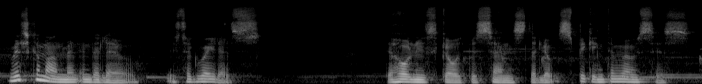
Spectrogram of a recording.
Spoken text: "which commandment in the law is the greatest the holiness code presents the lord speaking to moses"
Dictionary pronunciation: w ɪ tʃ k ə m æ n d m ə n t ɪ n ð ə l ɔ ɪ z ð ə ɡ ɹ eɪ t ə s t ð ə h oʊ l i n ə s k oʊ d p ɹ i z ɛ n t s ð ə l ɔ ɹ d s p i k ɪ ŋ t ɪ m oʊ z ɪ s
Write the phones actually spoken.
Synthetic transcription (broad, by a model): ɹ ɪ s k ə m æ n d m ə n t ɪ n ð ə l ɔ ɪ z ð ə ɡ ɹ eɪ t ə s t ð ə h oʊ i l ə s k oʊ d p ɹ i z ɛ n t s ð ə l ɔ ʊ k s p i k ɪ ŋ t ɪ m oʊ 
